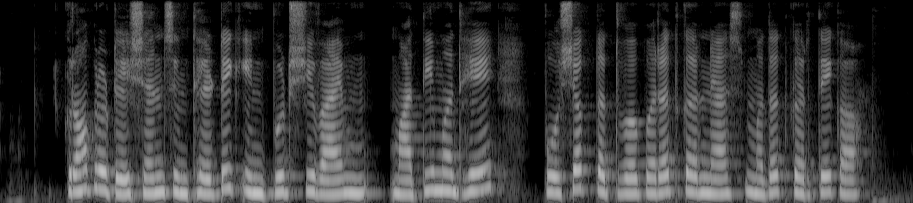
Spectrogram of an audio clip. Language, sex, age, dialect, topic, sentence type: Marathi, female, 18-24, Standard Marathi, agriculture, question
